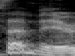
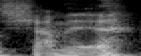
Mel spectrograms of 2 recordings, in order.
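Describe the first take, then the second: First: "Samir" said with a clear s sound at the start; "Samir" as it should be said; right pronunciation. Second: "Shamir" said with a sh sound at the start; "Shamir" as the show first said the name; wrong pronunciation. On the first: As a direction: begin "Samir" with a plain s, as in sun. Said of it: "it's actually Samir". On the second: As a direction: begin "Shamir" with sh, as in shop. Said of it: "No, we don't pronounce it like that". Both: Shown as a demonstration.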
